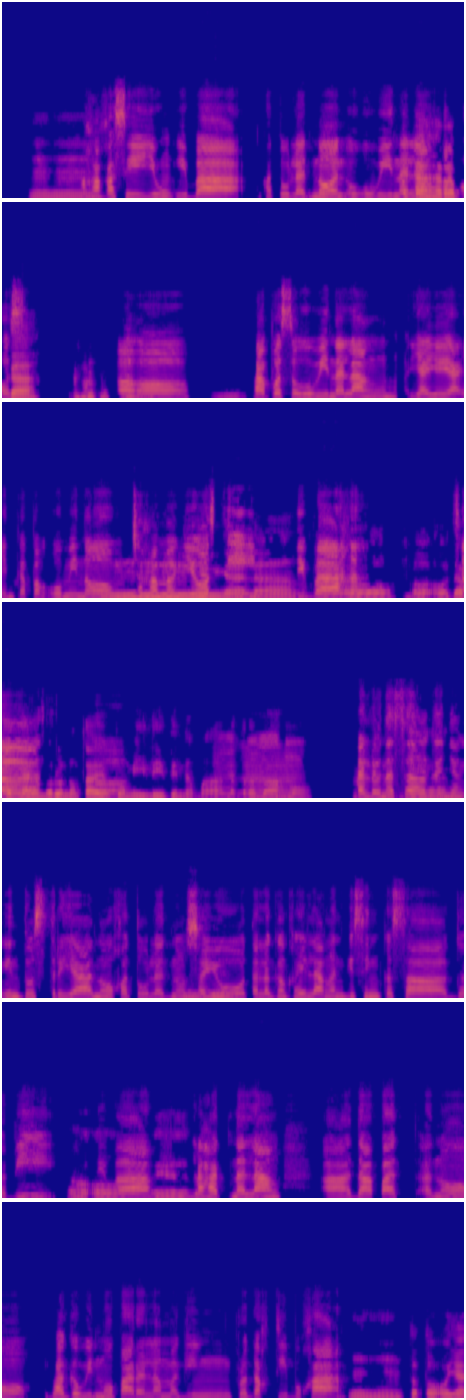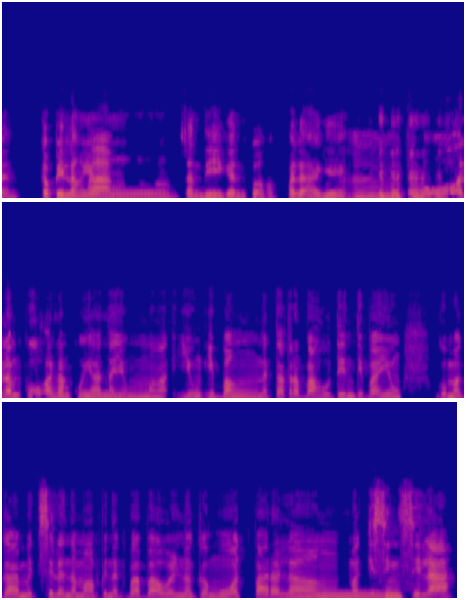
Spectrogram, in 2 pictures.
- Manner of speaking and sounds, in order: chuckle; chuckle; chuckle; drawn out: "Hmm"
- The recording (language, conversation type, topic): Filipino, unstructured, Paano mo hinaharap ang hindi patas na pagtrato sa trabaho?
